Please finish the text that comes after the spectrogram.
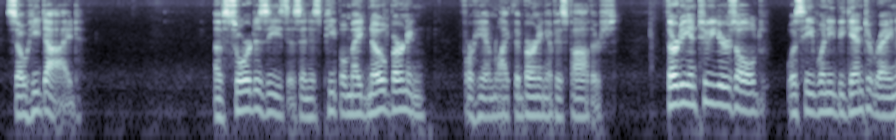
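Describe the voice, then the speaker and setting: A man reading the Bible aloud in a creaky voice, delivered deliberately, phrase by phrase, with pauses. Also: mid-range voice, a little mellow. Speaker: Bible reader. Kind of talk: scripture reading aloud from the King James Bible.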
